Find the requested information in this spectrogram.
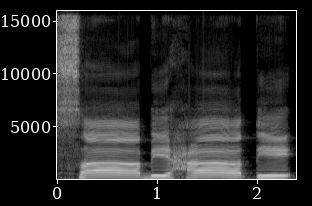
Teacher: ওয়াস সাবি হা খারা জবর হা তা জের তি ওয়াস সাবিহাতি এই হা টা উচ্চারণের সময় মুখ দিয়ে হালকা বাতাস বের করব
